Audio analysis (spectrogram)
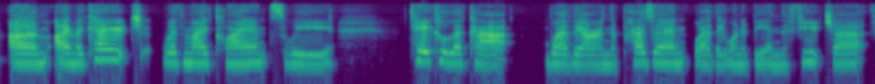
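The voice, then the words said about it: English accent. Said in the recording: “I'm from England. Maybe you can tell by my accent.”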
